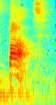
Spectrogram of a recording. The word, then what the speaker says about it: Bat Zion: in the actual scroll, it would be Beit Zion, the house of Zion. It is pronounced, it is Bat, meaning daughter of.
